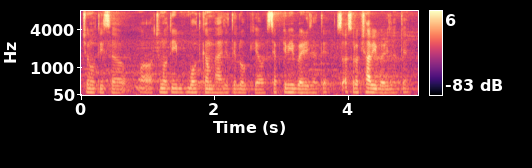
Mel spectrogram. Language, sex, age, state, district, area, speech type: Maithili, male, 30-45, Bihar, Supaul, urban, spontaneous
